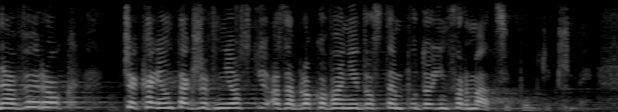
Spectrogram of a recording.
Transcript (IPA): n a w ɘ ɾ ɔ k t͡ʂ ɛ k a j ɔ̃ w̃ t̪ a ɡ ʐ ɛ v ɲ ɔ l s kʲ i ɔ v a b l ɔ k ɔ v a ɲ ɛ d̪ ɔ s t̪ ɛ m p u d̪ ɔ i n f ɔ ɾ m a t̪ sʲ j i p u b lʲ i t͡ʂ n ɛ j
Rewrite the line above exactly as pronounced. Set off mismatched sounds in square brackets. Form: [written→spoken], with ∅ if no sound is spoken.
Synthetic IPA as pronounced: n a [w→v] ɘ ɾ ɔ k t͡ʂ ɛ k a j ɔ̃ w̃ t̪ a ɡ ʐ ɛ v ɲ ɔ [l→∅] s kʲ i ɔ [v→z] a b l ɔ k ɔ v a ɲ ɛ d̪ ɔ s t̪ ɛ m p u d̪ ɔ i n f ɔ ɾ m a t̪ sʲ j i p u b lʲ i t͡ʂ n ɛ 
